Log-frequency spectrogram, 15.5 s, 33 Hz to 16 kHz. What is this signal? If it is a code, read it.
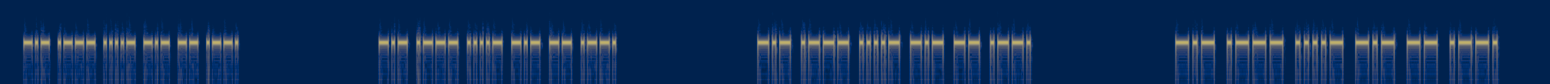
Morse code, heard as a keyed tone, about 34 wpm, 700 Hz. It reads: KJ4KMP KJ4KMP KJ4KMP KJ4KMP
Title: Speed Racing - USA 2x3 Call Signs 28wpm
